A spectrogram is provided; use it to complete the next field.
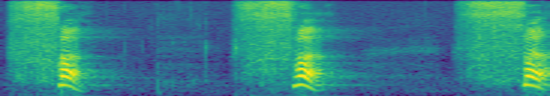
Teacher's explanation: Initially it is f, f, f. There is friction coming out between the teeth and the lip.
